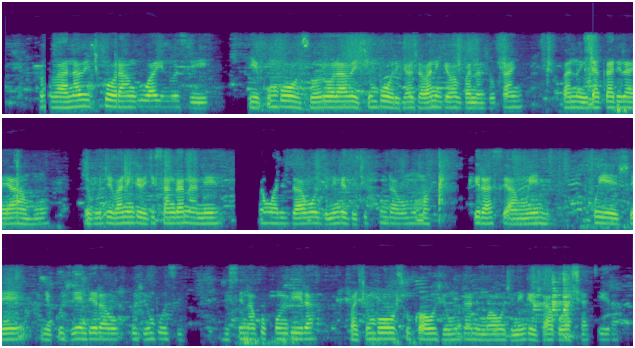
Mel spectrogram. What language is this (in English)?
Ndau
